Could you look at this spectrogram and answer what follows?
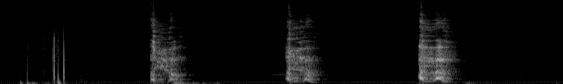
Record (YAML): three_cough_length: 5.6 s
three_cough_amplitude: 7916
three_cough_signal_mean_std_ratio: 0.31
survey_phase: alpha (2021-03-01 to 2021-08-12)
age: 45-64
gender: Male
wearing_mask: 'No'
symptom_none: true
smoker_status: Ex-smoker
respiratory_condition_asthma: false
respiratory_condition_other: false
recruitment_source: REACT
submission_delay: 2 days
covid_test_result: Negative
covid_test_method: RT-qPCR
